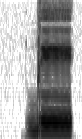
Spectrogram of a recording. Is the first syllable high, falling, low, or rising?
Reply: low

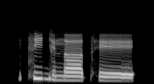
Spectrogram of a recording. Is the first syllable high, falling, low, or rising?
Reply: high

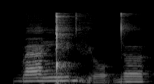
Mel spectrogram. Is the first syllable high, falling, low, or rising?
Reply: high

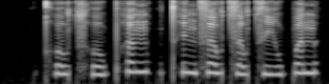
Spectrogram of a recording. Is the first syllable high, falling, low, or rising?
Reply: low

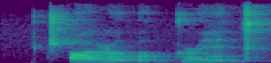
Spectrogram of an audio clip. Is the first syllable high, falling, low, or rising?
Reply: low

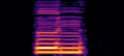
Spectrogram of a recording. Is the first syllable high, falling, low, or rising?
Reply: high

